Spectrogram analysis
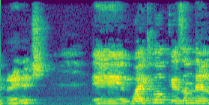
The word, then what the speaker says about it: Greenwich: Entonces, palacios como Greenwich le dicen, porque se escribe Greenwich, pero se pronuncia Greenwich.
